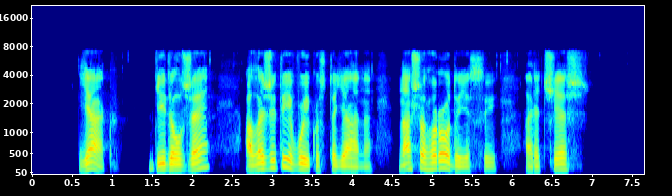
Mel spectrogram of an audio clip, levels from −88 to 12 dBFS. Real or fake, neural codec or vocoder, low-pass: real; none; 7.2 kHz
